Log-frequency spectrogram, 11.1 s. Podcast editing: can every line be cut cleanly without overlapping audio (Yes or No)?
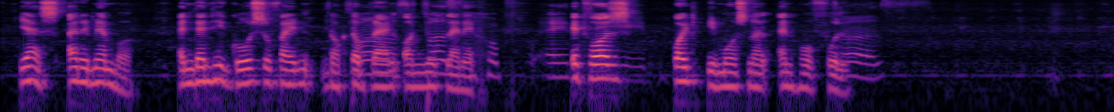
No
